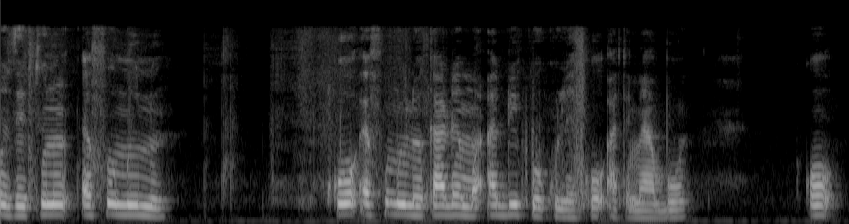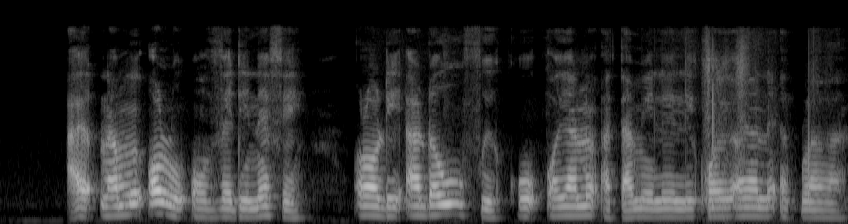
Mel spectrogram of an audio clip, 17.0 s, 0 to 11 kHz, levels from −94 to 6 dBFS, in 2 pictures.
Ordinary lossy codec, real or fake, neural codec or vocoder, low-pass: MP3, 96 kbps; real; none; 7.2 kHz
